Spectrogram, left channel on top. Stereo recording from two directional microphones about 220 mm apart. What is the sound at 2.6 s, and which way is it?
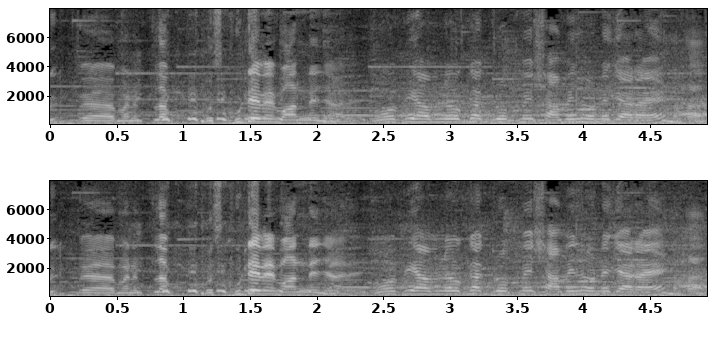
Speech, 5° left (ahead or behind).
